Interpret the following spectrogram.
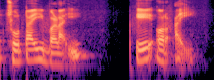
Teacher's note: अच्छा, अग्र स्वर की बात करें हम, अग्र स्वर होते हैं, अग्र का मतलब है ये 3 अग्र, पश्च और मध्य जो हैं ये जिह्वा के आधार पर होते हैं, यानी जीभ के आगे वाले भाग से बोले जाने वाले जो हैं वो है छोटा ई, बड़ा ई, ए और आई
